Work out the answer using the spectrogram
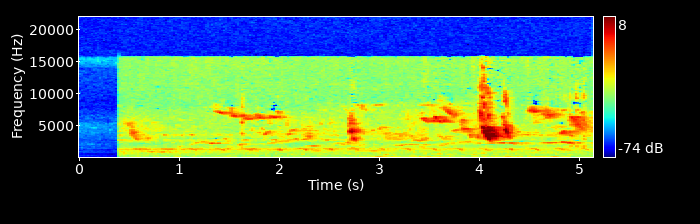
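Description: Small songbirds chirping in bare trees over a steady outdoor hiss, with one louder chirp about four seconds in and a brief low rumble around three seconds in.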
